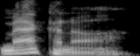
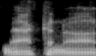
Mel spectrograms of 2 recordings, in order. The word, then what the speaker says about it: Mackinac: a c uh but either way it's pronounced mackinac and i used to think it was two different pronunciations but it's not it's mackinac no matter how it's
